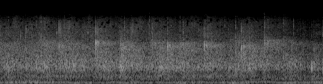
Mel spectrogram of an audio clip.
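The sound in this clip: Applause from a church audience welcoming a guest pastor, a steady, dense wash of clapping that holds an even level throughout without voices.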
